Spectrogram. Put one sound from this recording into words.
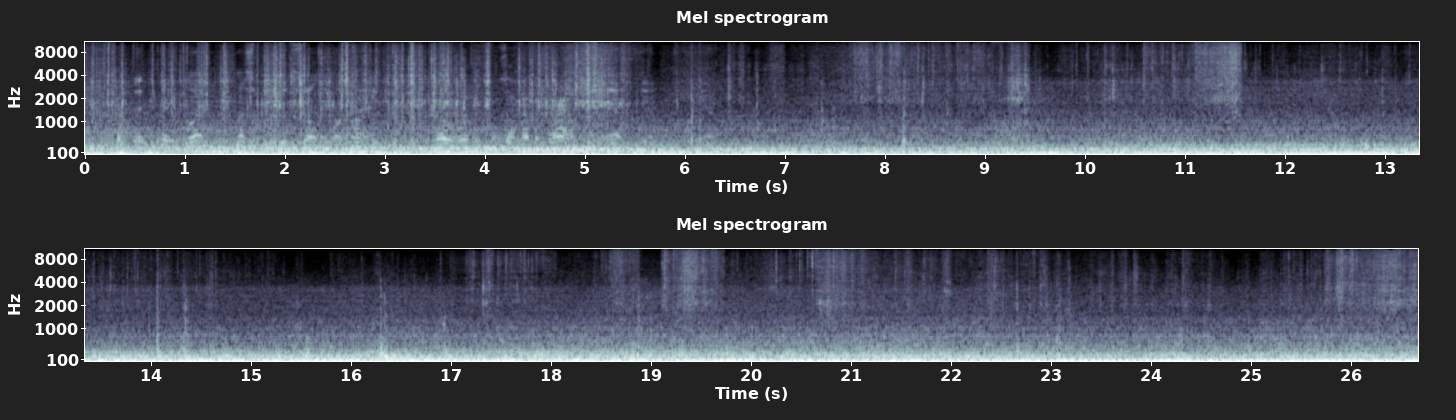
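A car engine hums steadily from inside while driving.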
